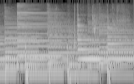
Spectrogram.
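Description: Acoustic guitar playing in a short instrumental gap between sung lines of a blues song, with a sustained low note under regular low plucked bass notes.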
